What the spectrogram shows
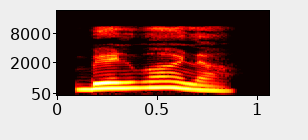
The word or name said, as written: ಬಳ್ವಳ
